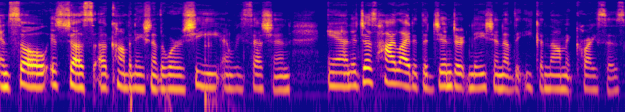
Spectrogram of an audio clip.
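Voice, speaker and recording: A woman with an American accent speaks at a moderate pace in an unremarkable speaking voice. Her pitch is fairly low, with ordinary pitch variation. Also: very clean recording, silent background. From US Northeast, East Orange, New Jersey. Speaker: HR consultant. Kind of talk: radio interview. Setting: radio studio.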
